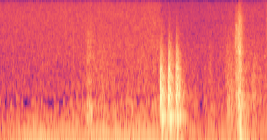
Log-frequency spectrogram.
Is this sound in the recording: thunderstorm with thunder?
no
